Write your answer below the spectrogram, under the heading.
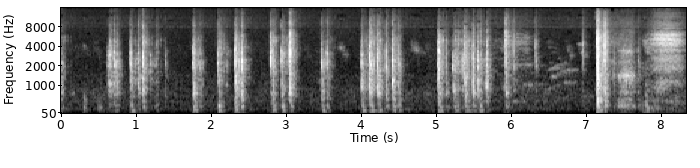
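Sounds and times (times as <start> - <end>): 
typing an email address on a computer keyboard: 0.0 - 7.4.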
